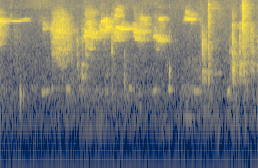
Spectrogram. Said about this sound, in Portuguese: Tá ouvindo barulho de passarinho, onde que é? É, não é aqui. É aqui. é aqui. Estou ouvindo os can o canto dos pássaros aí. É o fundo sonoro nosso.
